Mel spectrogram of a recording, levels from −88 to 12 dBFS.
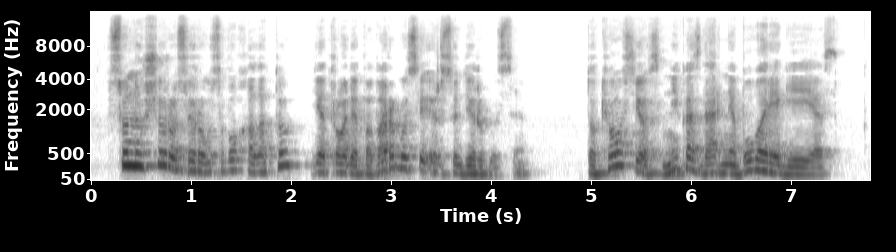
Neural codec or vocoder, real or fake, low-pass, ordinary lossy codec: vocoder, 44.1 kHz, 128 mel bands, Pupu-Vocoder; fake; 14.4 kHz; AAC, 48 kbps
